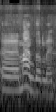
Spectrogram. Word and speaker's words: mandorle: almonds, mandorle.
